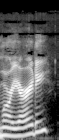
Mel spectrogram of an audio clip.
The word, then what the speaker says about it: Moriarty: But Leanne Moriarty, can never pronounce her name. – Moriarty? – Thank you.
